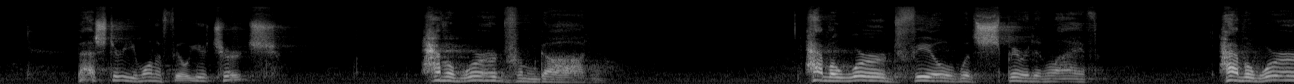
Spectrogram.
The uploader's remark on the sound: A message from our Sunday evening service. During the 2020 Prescott Summer Conference.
